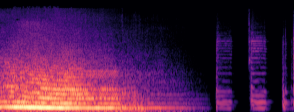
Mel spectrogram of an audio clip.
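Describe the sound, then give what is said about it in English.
A Ferrari engine revs in a sound effect: a loud, harmonic roar whose pitch slowly drops as it fades out, followed by three short, sharp revving bursts. “Yeah, you bet it's going to move fast thanks to you-know-who. Who's that? Oh, the Ferrari. That's right.”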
